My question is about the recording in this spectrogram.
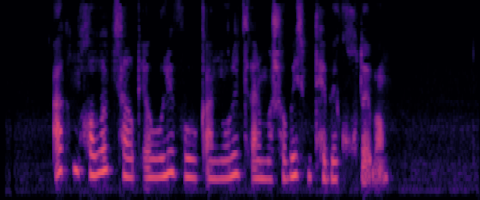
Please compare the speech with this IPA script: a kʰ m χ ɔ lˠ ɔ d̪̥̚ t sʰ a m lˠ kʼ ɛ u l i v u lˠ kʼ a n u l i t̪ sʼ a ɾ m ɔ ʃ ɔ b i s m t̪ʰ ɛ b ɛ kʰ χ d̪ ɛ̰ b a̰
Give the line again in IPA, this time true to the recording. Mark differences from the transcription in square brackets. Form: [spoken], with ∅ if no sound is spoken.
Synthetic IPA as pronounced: a kʰ m χ ɔ lˠ ɔ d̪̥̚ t sʰ a [∅] lˠ kʼ ɛ u l i v u lˠ kʼ a n u l i t̪ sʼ a ɾ m ɔ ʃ ɔ b i s m t̪ʰ ɛ b ɛ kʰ χ d̪ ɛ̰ b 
